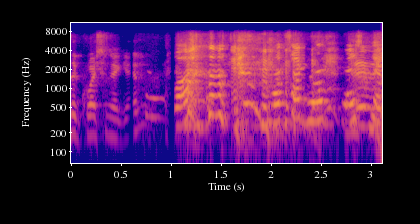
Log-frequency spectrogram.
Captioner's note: laughter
